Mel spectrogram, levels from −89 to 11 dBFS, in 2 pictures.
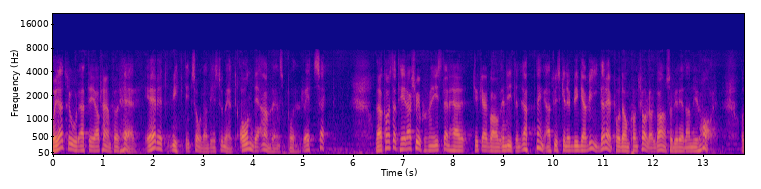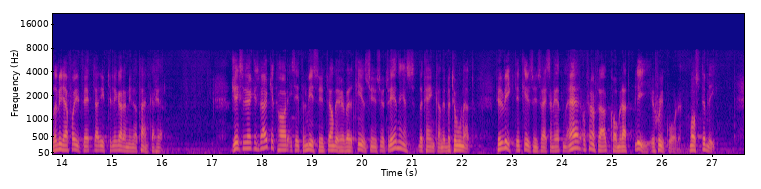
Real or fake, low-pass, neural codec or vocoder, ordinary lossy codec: fake; none; codec, 16 kHz, 2 kbps, X-Codec, HuBERT features, trained on general audio; none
